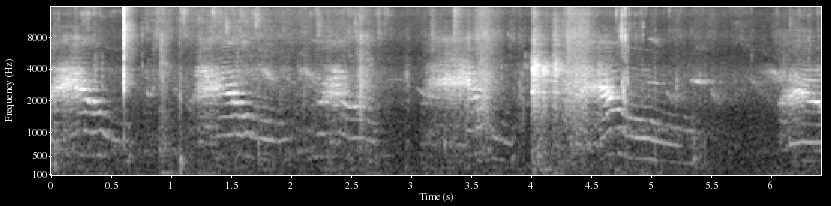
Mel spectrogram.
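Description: A domestic cat meowing several times in a row, the longest meow about four seconds in, falling in pitch.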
